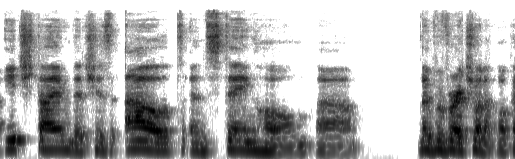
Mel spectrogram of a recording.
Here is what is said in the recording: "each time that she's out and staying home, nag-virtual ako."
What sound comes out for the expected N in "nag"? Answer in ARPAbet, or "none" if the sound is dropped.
L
